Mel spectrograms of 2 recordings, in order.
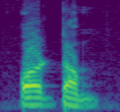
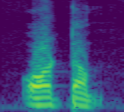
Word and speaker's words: autumn: AUTUMN, तो इसको पढ़ेंगे ऑटम, क्या पढ़ेंगे? ऑटम, तो यहाँ पर भी ये N है वो साइलेंट है, इसको नहीं पढ़ा गया।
